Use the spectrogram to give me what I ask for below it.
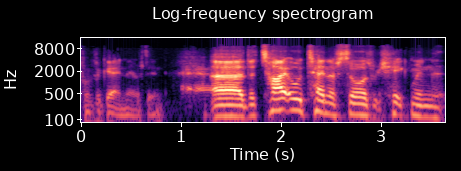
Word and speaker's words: X of Swords: The title pronounced 10 of Swords. So if anyone goes, it's X, it's not 10, like they did with me when Hoxpox was coming out, you can delete that comment.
